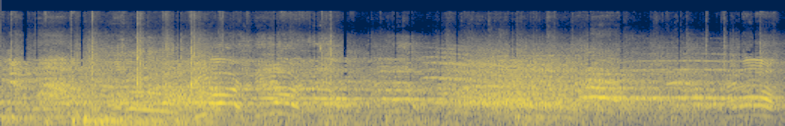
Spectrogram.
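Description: Sneakers squeak sharply on a hard gym floor in a large echoing hall.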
